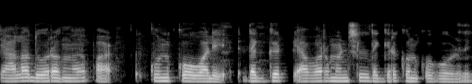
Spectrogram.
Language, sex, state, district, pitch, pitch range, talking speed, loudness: Telugu, female, Andhra Pradesh, Krishna, 150 Hz, 145-155 Hz, 125 wpm, -18 LUFS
